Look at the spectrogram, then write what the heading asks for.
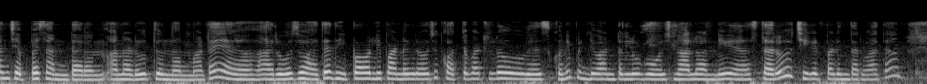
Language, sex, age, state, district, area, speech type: Telugu, female, 30-45, Andhra Pradesh, Anakapalli, rural, spontaneous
